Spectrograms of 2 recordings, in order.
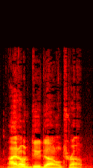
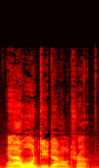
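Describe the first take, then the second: First: "don't" hit firmly, falling; stress on don't. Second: "won't" hit firmly, falling; stress on won't. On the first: Host flatly refuses the impression, stressing don't. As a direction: lean hard on "don't". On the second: Host doubles down on refusing, stressing won't. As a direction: lean hard on "won't". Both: Real, not acted.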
